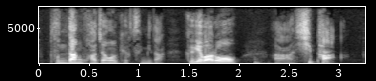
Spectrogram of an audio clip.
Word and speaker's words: 시파: 그게 바로 시파, 벽파. 발음을 좀 잘하셔야 돼요. 시파, 벽파. 그죠?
